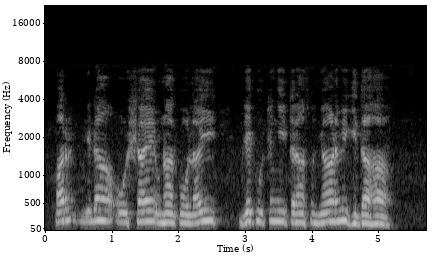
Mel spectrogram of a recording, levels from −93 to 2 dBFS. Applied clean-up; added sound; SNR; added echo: none; none; none; none.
